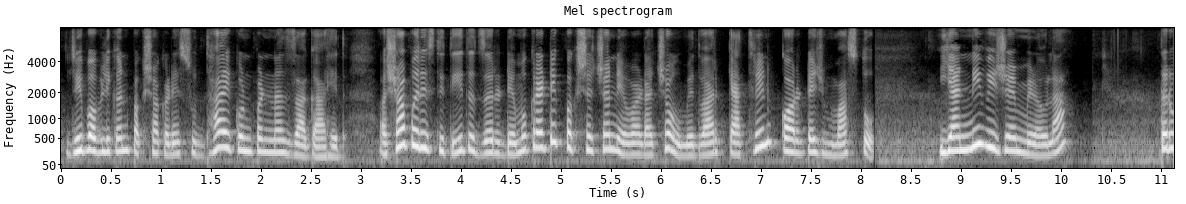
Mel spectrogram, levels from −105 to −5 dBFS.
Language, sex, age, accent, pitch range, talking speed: Marathi, female, 20-39, native, 205-290 Hz, 110 wpm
